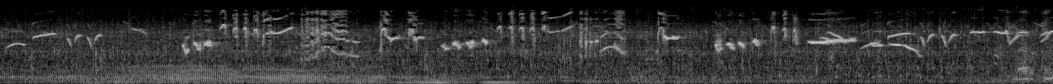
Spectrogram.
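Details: Oriental magpie-robin sound played to encourage a silent magpie-robin: a long lively stream of short whistles, upslurred and downslurred chirps and clicks, nearly continuous, with faint low hum early on.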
